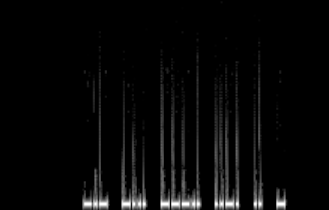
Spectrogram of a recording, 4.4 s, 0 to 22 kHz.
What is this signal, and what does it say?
Morse code, heard as a keyed tone, about 36 wpm, spaced as for 25 wpm, 700 Hz. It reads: KB8FIT
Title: USA Call Signs - 2x Character Spacing - 35wpm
